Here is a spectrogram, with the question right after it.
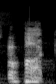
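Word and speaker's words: Vaapad: Almost seems, you know, that by Mace going into his fighting form of Vapod or Vapid, I'm not sure how you pronounce it. – I believe it's Vapod.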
